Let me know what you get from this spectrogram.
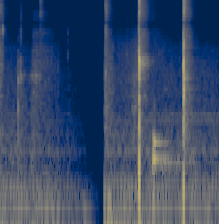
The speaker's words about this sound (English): Bravo. I'm crying. I didn't know I was getting a pity clap.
